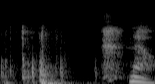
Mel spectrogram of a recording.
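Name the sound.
door being closed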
